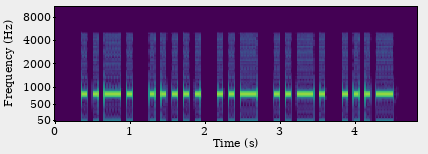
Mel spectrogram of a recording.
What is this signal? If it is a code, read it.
Morse code, heard as a keyed tone, about 16 wpm, 800 Hz. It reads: F5UFV
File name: cours-du-lundi files / cours-1592--teste-FIN-de-QSO-vitesse-15mpm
